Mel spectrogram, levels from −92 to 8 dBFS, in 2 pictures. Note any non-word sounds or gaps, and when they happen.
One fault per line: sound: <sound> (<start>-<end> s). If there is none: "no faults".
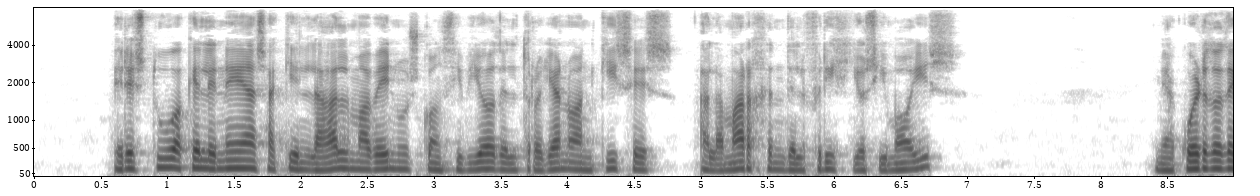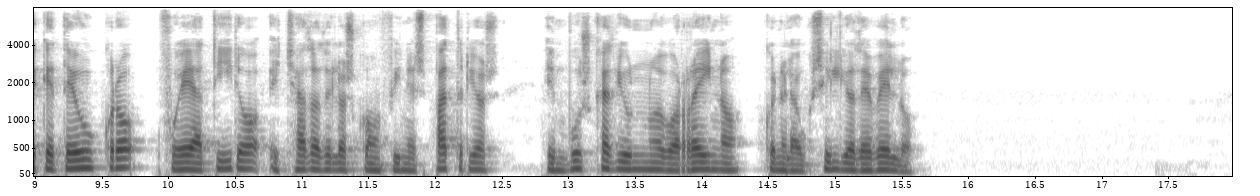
no faults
